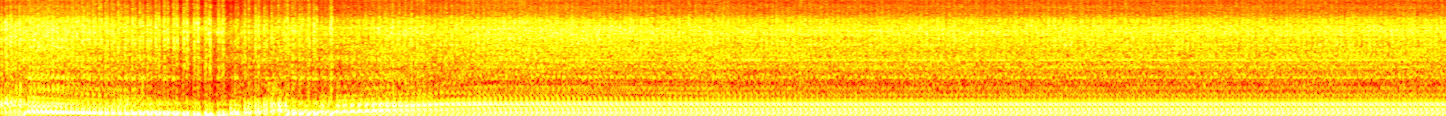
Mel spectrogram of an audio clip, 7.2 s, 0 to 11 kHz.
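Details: Honda Bros/Hawk GT 650 (late-80s), warmed up over 10+ minutes, camera held near the exhaust: a few quick blips rise and fall, then steady, even, deep idle, no knocks or misses; healthy. No coolant leak found.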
